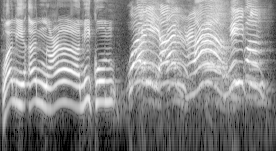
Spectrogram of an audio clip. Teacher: واو کی ادائیگی ہونٹوں کی گولائی سے, لام زیر لی اس کو کھینچنا نہیں ہے.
